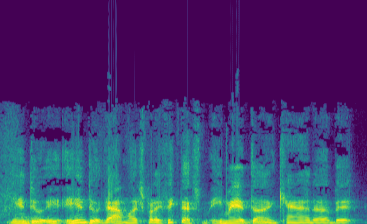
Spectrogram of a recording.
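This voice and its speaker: A middle-aged man chatting on a movie podcast at a mid pitch. He tells rambling stories full of restarts and laughs often along the way. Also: very animated, racing, sharp tone, breathy edge. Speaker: podcast co-host. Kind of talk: casual movie chat.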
